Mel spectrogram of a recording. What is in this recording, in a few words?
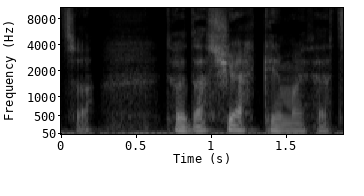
"siec", Welsh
